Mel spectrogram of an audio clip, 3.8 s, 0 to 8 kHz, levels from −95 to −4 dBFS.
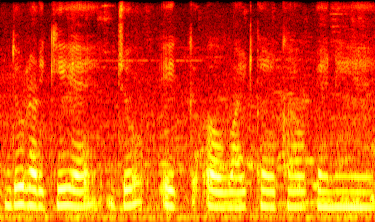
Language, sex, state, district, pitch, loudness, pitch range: Hindi, female, Maharashtra, Mumbai Suburban, 215 Hz, -17 LUFS, 210-225 Hz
